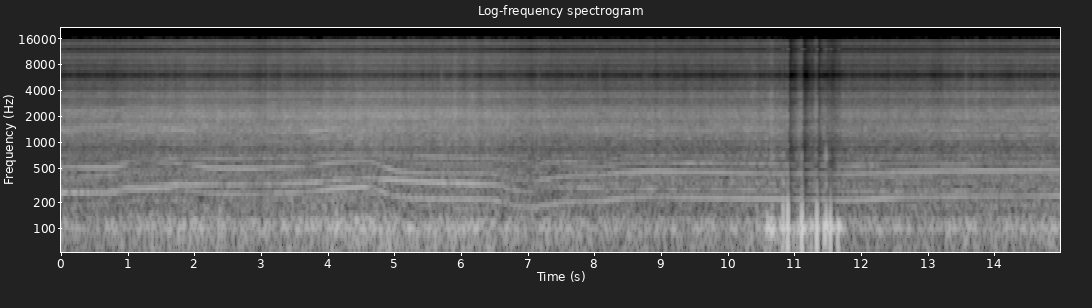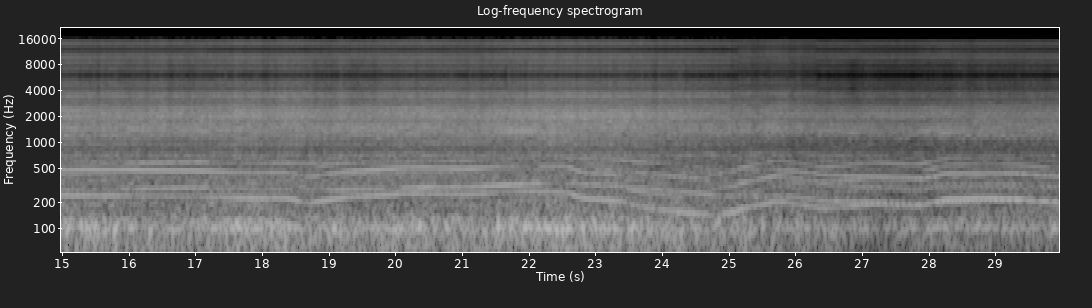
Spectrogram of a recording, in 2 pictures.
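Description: Yamaha snowmobile engine running hard, heard from the rider's helmet, its pitch sinking and climbing again several times as the throttle is eased off and reopened. A quick run of loud thumps comes about eleven seconds in.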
